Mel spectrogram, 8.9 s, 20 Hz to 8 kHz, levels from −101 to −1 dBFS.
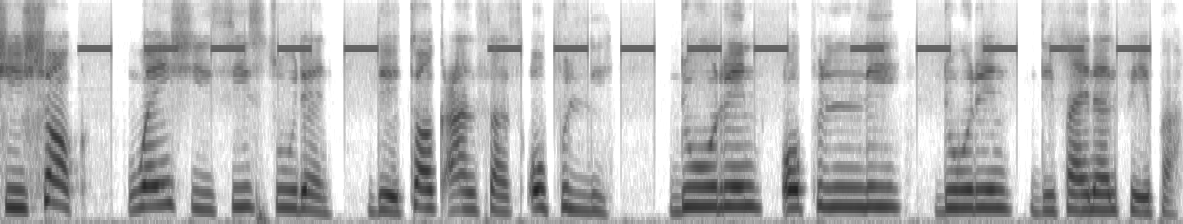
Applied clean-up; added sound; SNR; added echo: neural diffusion model UNIVERSE++.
